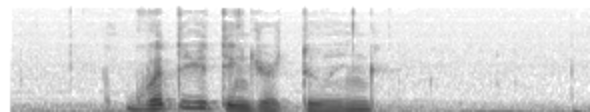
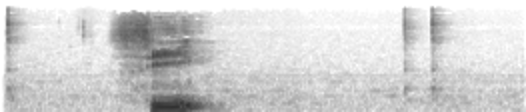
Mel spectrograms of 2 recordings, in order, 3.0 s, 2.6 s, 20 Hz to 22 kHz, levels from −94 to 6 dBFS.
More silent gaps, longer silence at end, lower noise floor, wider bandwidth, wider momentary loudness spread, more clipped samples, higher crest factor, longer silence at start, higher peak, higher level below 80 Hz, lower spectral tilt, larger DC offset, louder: neither; second, 0.05 s vs 0.45 s; second, -52 dBFS vs -62 dBFS; about the same, 16 kHz vs 16.5 kHz; second, 8 LU vs 22 LU; neither; about the same, 20 dB vs 24 dB; first, 0.5 s vs 0.05 s; second, -10 dBFS vs -2 dBFS; first, -52 dBFS vs -62 dBFS; first, -8 dB/octave vs -3.5 dB/octave; neither; second, -28 LUFS vs -19 LUFS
